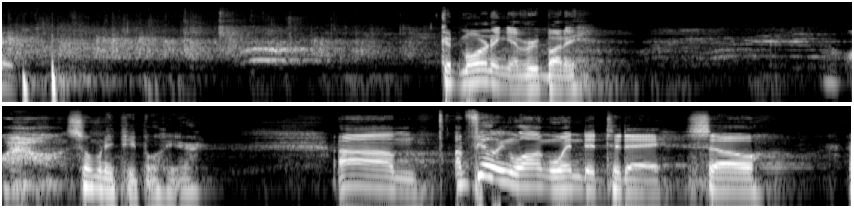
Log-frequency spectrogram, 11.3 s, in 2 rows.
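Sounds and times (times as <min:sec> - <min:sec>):
crowd clapping: 0:00.0 - 0:03.6
speech: 0:02.9 - 0:04.0, 0:05.7 - 0:07.1, 0:07.9 - 0:11.3.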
